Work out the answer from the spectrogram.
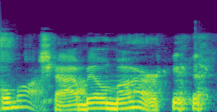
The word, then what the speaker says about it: Chabil Mar: it i'm trying to spell i'm trying to pronounce it like it's french you know what you just say it omar it's just chabilmar chapelmar is a resort um it's villas in belize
